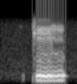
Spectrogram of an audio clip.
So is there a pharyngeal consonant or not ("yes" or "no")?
no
